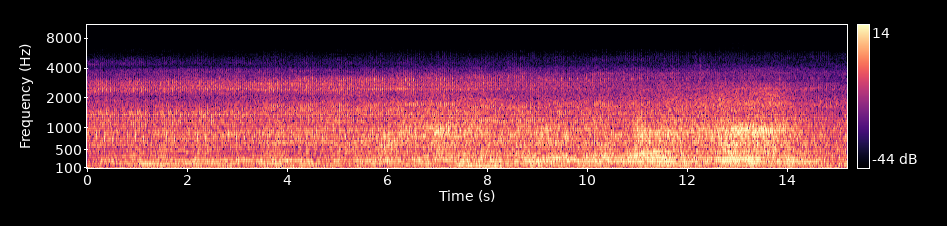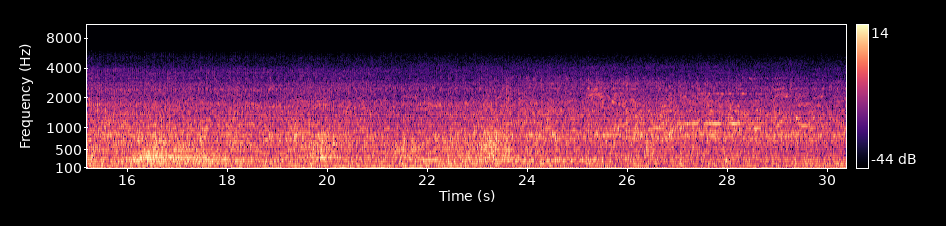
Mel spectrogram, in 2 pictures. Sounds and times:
Outside, urban or manmade: 0.0s - 30.3s
Vehicle: 0.0s - 30.3s.

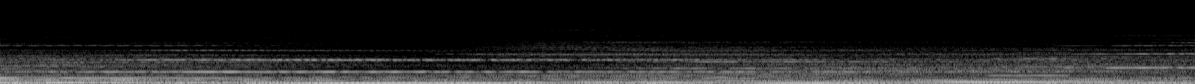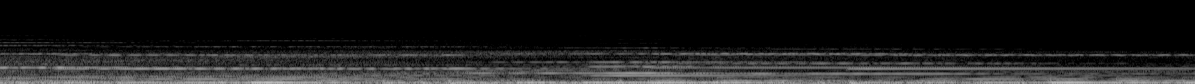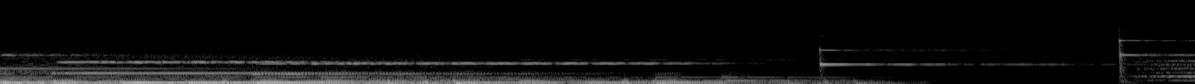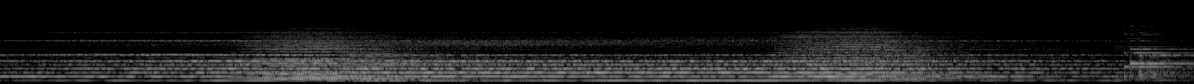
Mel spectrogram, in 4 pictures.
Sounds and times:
Music: 0.0s - 47.7s.

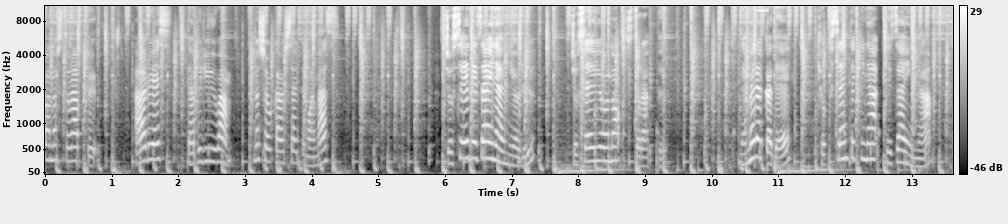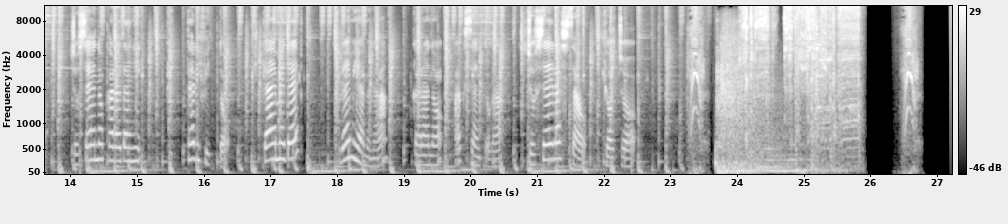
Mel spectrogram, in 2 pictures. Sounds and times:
Speech: 0.0s - 4.4s, 6.0s - 9.4s, 10.4s - 13.4s, 14.0s - 15.1s, 15.7s - 22.6s
Music: 0.0s - 23.4s, 24.0s - 25.4s
Single-lens reflex camera: 24.0s - 25.9s.

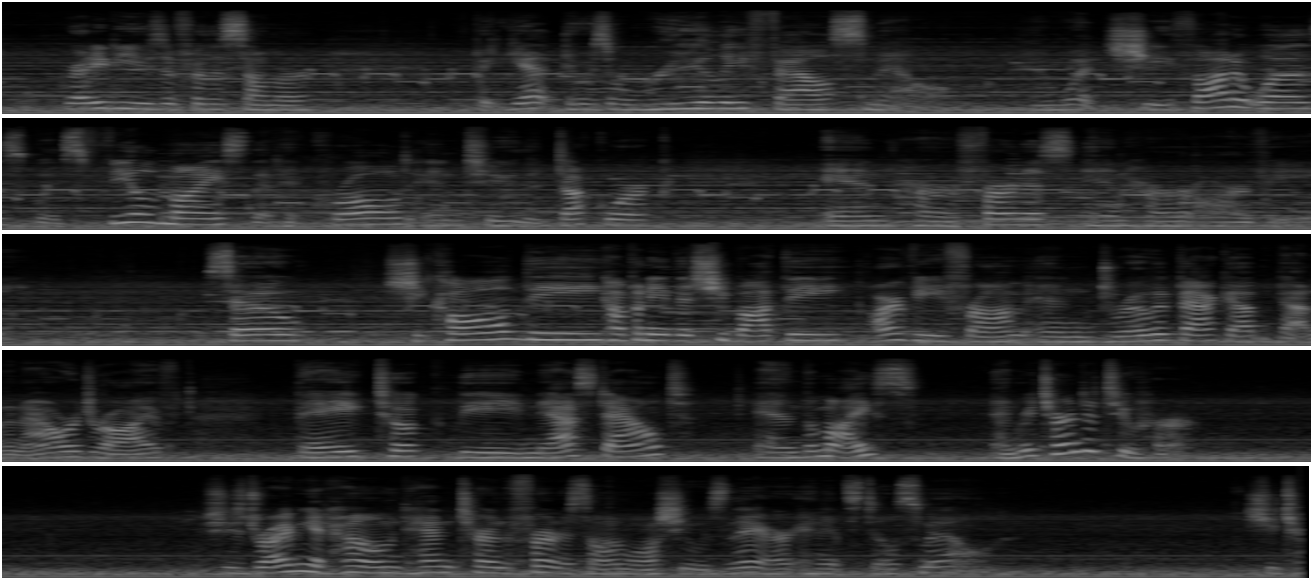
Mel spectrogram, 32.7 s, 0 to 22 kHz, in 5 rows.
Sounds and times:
Speech: 0.0s - 1.7s, 2.4s - 13.2s, 14.2s - 25.7s, 27.2s - 31.3s, 32.4s - 32.7s
Music: 0.0s - 20.6s.

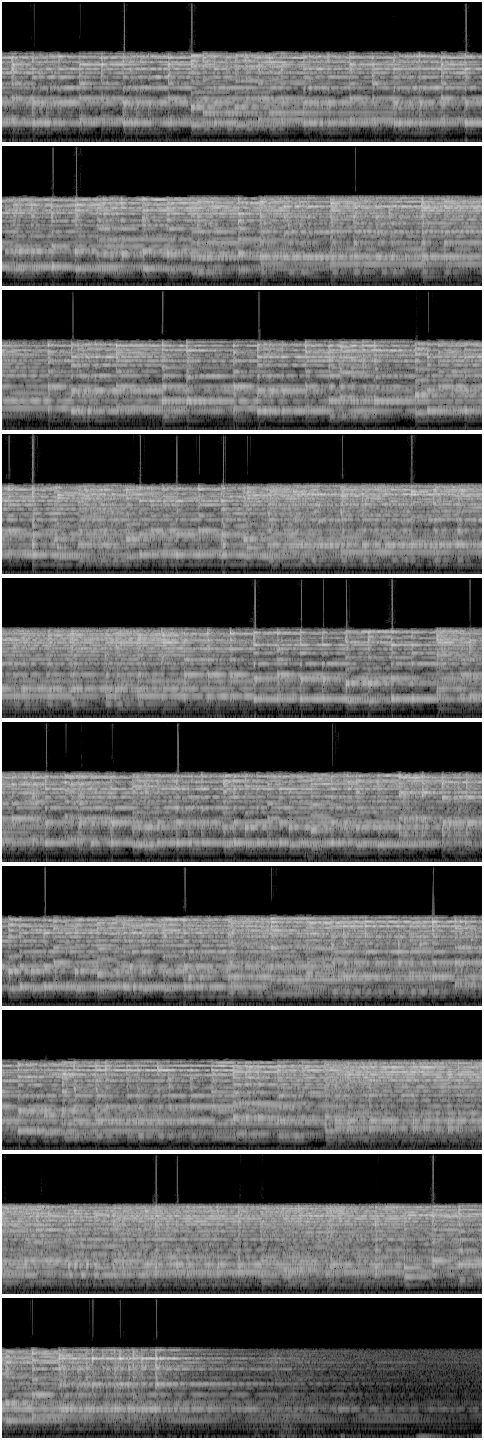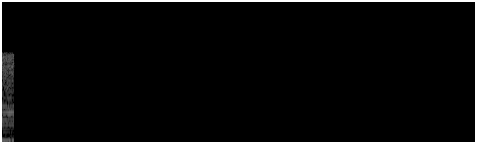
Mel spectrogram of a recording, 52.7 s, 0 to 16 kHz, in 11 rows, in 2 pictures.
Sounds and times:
Inside, small room: 0.0s - 48.2s
Musical instrument: 0.0s - 48.2s.

